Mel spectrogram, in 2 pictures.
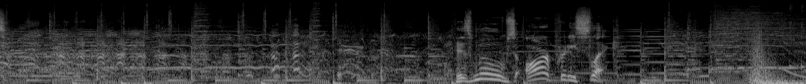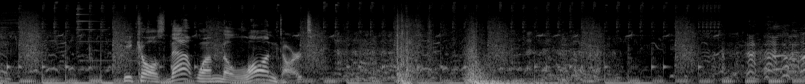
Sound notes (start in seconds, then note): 0.0 guests laughing; 0.1 upbeat music; 6.3 upbeat music; 7.4 air whoosh; 8.6 bell ringing; 11.0 audience laughing; 12.0 dancer thudding; 13.6 audience laughing; 13.6 lively music; 15.9 guests laughing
